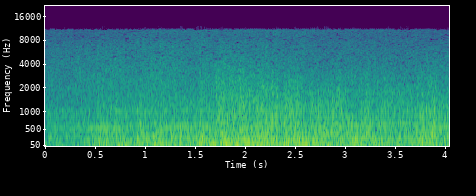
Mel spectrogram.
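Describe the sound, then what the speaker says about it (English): A thunderstorm in the game Life is Strange roars steadily and loudly, with dense rain and wind and a low rumble of thunder filling the whole stretch, and no voices. "I'm trapped in a storm?"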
